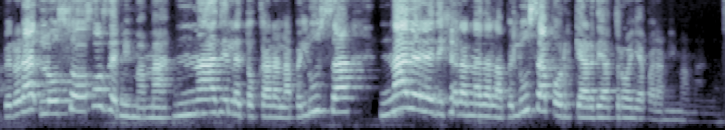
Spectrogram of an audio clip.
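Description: Mexican woman host, high voice, funny anecdotes full of voices. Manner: lively storyteller, mimics family voices. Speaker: talk show host. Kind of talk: casual chat, comic anecdote.

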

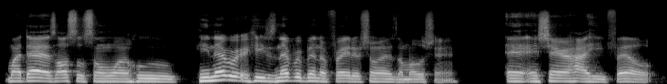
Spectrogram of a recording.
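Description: A man's voice: medium pitch, steady tone, normal speed, darkish tone. Easygoing male podcast host, laughing often. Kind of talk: casual chat.

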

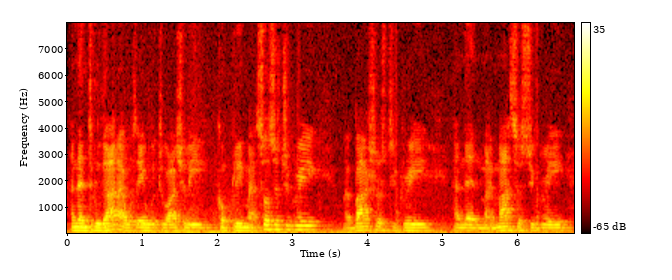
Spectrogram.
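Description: This Cuban man, whose first language is Spanish, speaks with a Cuban Spanish accent in a mid-range, steady, slightly mellow voice at a brisk pace. A corporate supplier diversity director, he is a guest on a podcast recorded at a convention venue, talking earnestly and often repeating words while he gathers his thoughts. The distant mic gives a roomy sound with faint noise.

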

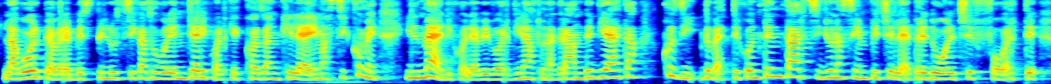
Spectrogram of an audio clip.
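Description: A woman reading a children's classic aloud, in a measured, expressive narrating voice. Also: medium pitch. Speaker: storyteller.

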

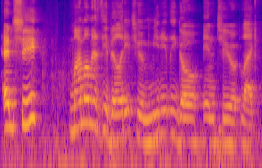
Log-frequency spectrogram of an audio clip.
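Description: A man's voice: medium pitch, normal speed, pushed and bright. A young man co-hosting a podcast, telling a story in casual chat with many restarts and slips. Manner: rambling storyteller, frequent restarts and word slips. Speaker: podcast co-host. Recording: echoey room, faint noise.

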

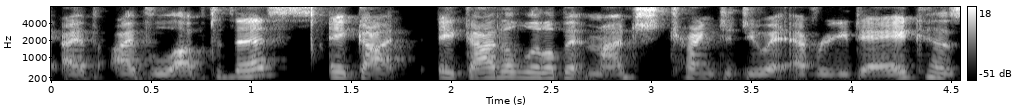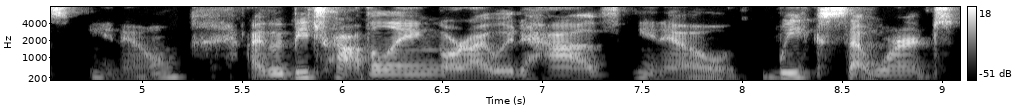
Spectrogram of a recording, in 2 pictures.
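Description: An American woman hosts a casual solo podcast, rambling chattily and filling her talk with "like" and "you know." Her voice is lowish, pushed and bright.

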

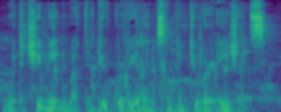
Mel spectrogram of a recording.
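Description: Man acting a very deep-voiced orderly gentleman. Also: quick pace, faint music behind. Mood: puzzled, measured. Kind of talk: scripted audio comedy drama.

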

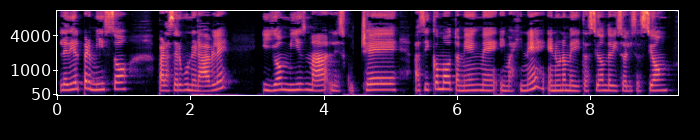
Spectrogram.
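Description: A woman's voice: medium pitch, steady tone, moderate pace, a little mellow, clean tone. A woman telling a reflective personal story in an earnest, confiding way. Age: adult. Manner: earnest, confiding, many fillers and restarts. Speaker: speaker sharing personal growth story.

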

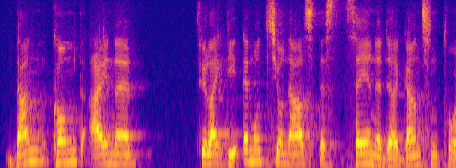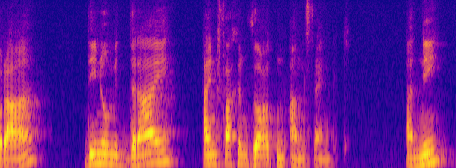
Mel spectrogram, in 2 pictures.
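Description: Slow, earnest man reading scripture. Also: on the high side. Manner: measured, earnest, with dramatic pauses. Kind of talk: reflective scripture reading and commentary.

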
